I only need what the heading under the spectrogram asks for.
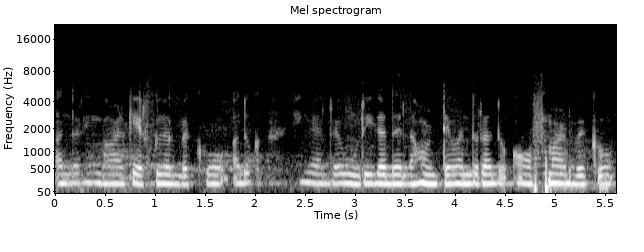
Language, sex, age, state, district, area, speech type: Kannada, female, 18-30, Karnataka, Gulbarga, urban, spontaneous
